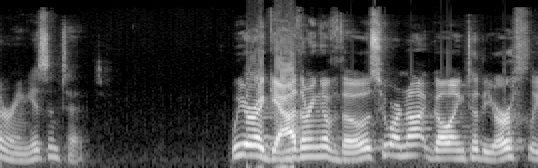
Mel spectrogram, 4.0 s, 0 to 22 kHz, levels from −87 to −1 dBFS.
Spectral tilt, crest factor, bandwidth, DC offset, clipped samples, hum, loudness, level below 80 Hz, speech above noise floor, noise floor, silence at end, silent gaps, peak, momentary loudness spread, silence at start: -3 dB/octave; 12 dB; over 20 kHz; under 0.1%; 0.8%; none; -11 LUFS; -50 dBFS; 48 dB; -60 dBFS; 0 s; none; 0 dBFS; 13 LU; 0 s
